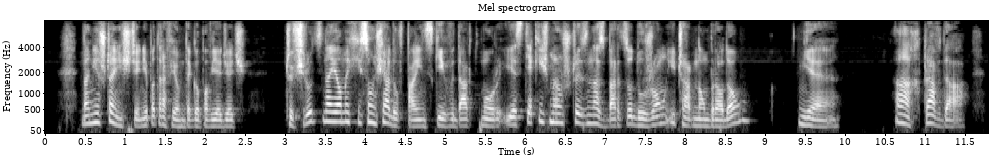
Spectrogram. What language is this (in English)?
Polish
